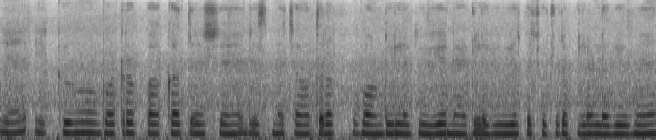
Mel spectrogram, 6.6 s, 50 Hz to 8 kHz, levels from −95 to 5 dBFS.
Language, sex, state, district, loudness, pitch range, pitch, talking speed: Hindi, female, Bihar, Araria, -16 LUFS, 190-210 Hz, 200 Hz, 230 wpm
